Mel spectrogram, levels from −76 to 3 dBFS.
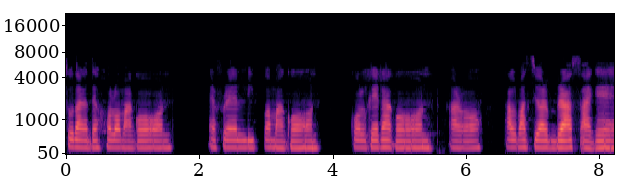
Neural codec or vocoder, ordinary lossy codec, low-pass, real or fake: vocoder, 44.1 kHz, 80 mel bands, Vocos; none; 7.2 kHz; fake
